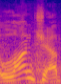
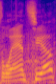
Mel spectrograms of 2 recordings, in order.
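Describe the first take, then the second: First: The middle consonant is said as a ch sound. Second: The middle consonant is said without a ch sound. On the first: The speaker calls it right. "it's actually Lancia because in Italian ... it's more of a ch sound" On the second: The speaker calls it wrong. "a lot of people often refer to this company as Lancia"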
